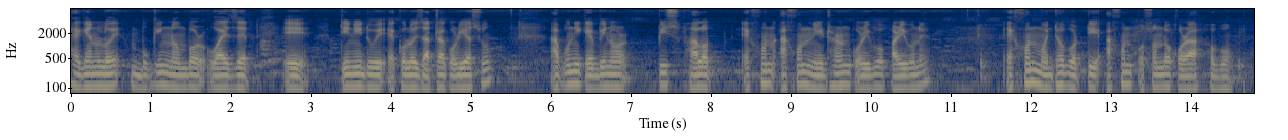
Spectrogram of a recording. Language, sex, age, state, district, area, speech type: Assamese, male, 18-30, Assam, Sivasagar, rural, read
